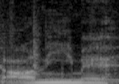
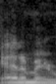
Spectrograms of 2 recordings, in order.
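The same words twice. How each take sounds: First: It is pronounced the Japanese way. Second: It is pronounced the usual English way. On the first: The speaker calls it right. "It's actually anime" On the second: The speaker calls it wrong. "we were saying anime wrong for the longest"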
